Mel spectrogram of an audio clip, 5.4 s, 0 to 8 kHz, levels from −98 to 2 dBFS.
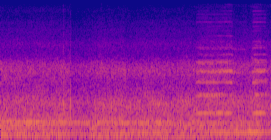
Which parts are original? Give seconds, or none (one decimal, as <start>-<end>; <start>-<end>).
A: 0.0-5.4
